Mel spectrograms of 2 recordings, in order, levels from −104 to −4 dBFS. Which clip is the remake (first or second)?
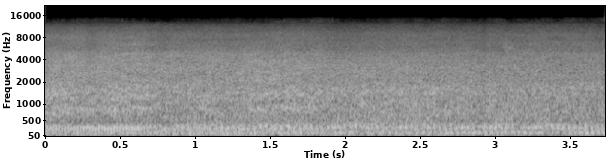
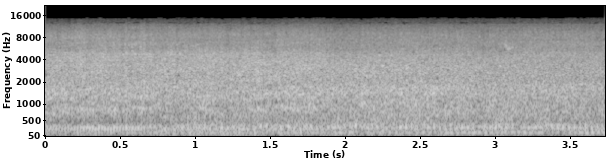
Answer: first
